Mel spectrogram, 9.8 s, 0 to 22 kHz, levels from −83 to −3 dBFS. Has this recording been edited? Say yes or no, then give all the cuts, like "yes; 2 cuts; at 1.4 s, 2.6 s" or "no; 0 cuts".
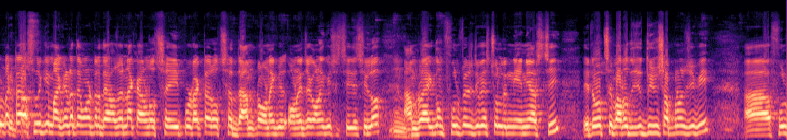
no; 0 cuts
